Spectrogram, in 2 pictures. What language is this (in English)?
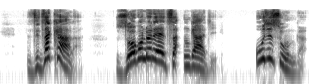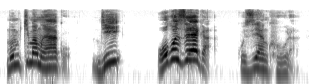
Nyanja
